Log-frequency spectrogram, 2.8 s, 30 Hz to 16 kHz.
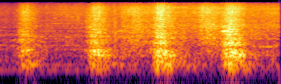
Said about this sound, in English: Finally, the train arrives. 16 feet tall, puffing huge blasts of steam. The smell of burning coal fills the air, and the ground literally shakes.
